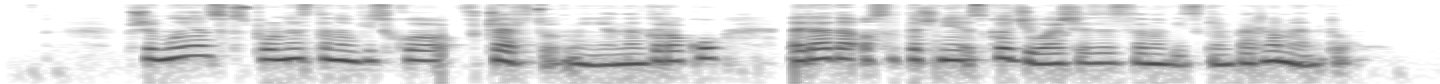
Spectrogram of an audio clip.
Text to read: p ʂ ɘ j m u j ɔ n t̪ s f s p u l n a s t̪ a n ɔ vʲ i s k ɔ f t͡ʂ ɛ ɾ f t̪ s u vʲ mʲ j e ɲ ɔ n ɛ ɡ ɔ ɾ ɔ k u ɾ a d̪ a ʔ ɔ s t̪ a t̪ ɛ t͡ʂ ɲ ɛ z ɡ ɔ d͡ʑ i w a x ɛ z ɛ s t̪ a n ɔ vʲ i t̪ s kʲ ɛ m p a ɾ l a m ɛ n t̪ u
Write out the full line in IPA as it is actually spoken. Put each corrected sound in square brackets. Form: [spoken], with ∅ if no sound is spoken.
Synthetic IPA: p ʂ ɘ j m u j ɔ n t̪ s f s p u l n [ɛ] s t̪ a n ɔ vʲ i s k ɔ f t͡ʂ ɛ ɾ f t̪ s u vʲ mʲ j e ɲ ɔ n ɛ ɡ ɔ ɾ ɔ k u ɾ a d̪ a ʔ ɔ s t̪ a t̪ ɛ t͡ʂ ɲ ɛ z ɡ ɔ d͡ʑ i w a [ɕ] ɛ z ɛ s t̪ a n ɔ vʲ i [∅] s kʲ ɛ m p a ɾ l a m ɛ n t̪ u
